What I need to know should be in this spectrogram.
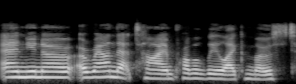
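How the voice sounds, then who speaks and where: With fairly even intonation, a woman speaks in an Australian accent. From Australia, Melbourne. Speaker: spiritual author and blogger. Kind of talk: interview conversation.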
